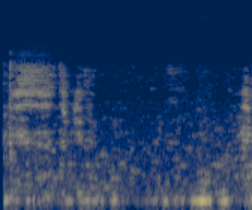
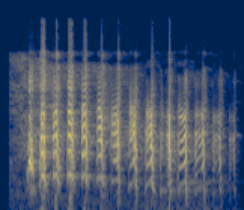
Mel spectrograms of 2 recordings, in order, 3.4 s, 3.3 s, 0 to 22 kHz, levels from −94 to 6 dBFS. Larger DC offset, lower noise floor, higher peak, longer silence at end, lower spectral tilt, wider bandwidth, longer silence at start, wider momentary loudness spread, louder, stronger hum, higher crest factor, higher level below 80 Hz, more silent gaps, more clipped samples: neither; first, -57 dBFS vs -36 dBFS; second, -16 dBFS vs 0 dBFS; second, 0 s vs 0.35 s; first, -4 dB/octave vs 2 dB/octave; second, 7.8 kHz vs 16 kHz; second, 0.05 s vs 0.35 s; first, 19 LU vs 13 LU; second, -34 LUFS vs -15 LUFS; neither; about the same, 20 dB vs 18 dB; about the same, -66 dBFS vs -68 dBFS; neither; neither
